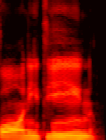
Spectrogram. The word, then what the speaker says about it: qanitin: Waqumu lillahi qanitin. Qanitin. Pronounce it correctly with a heavy sound.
